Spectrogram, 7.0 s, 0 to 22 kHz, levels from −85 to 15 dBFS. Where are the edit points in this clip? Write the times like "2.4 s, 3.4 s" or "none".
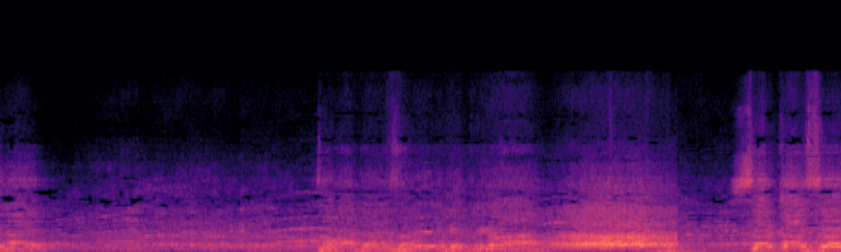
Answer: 5.7 s

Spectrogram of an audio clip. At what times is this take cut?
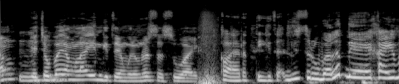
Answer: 2.0 s

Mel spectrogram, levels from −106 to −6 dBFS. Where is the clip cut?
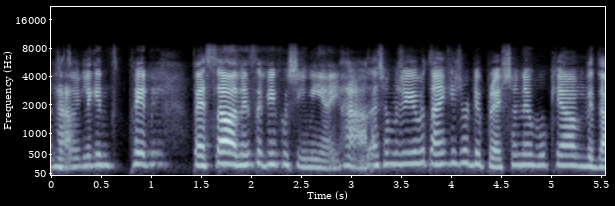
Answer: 3.2 s

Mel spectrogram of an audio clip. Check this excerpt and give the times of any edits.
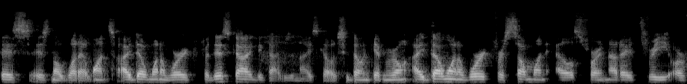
none

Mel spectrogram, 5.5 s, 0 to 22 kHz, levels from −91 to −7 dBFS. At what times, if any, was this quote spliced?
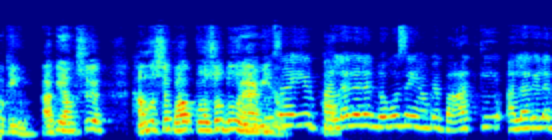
2.7 s

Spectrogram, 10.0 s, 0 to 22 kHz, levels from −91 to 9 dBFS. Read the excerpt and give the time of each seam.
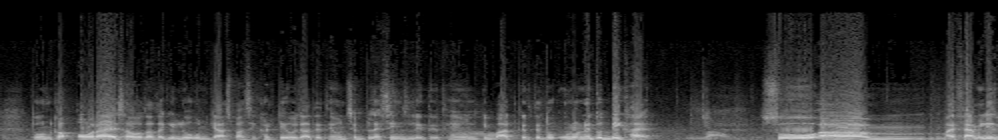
none

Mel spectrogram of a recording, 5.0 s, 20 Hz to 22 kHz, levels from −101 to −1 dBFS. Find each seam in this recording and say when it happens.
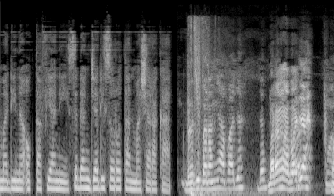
2.7 s

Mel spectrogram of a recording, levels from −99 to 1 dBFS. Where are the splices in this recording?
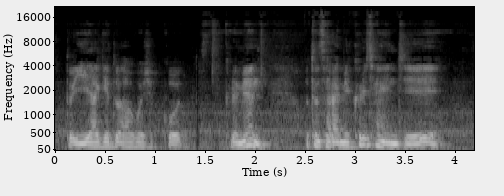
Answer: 1.4 s

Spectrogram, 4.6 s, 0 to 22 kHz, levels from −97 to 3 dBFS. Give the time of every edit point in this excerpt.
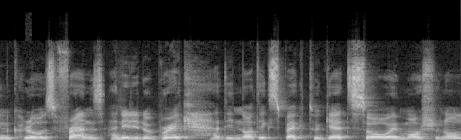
1.0 s

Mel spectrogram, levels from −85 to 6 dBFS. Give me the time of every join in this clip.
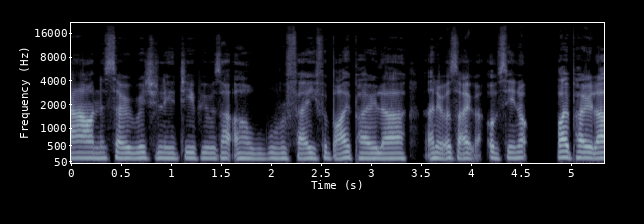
3.4 s

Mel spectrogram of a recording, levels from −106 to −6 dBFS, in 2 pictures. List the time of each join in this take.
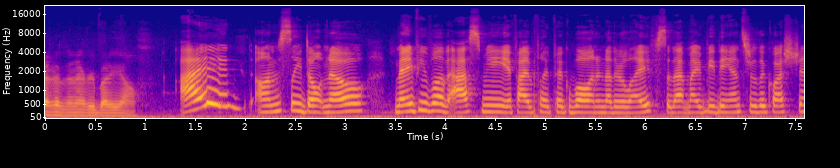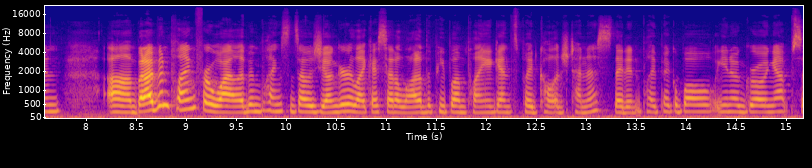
none

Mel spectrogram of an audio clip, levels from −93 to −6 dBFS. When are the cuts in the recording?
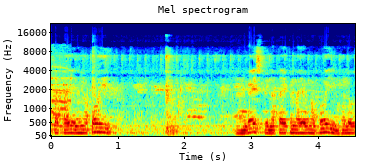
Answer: none

